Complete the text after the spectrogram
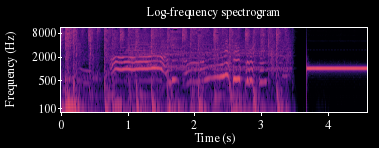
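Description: A young man speaks and laughs close by.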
